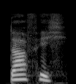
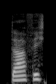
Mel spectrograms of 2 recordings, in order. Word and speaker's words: Darf ich: Say Darf. with a clear F, then the soft German Ich. sound, like air slipping over your tongue.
